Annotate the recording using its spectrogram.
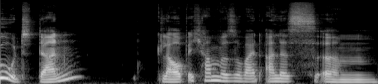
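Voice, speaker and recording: Moving at a very slow pace, a man speaks with ordinary variation in pitch. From western Germany, Lower Rhine (Viersen). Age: 30s. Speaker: fan podcast co-host. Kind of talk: casual chat.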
